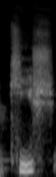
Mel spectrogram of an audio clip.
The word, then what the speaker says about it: Kiss: stay for Long hey kiss is handsome or Kish and I pronounce it correctly is handsome he's smart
